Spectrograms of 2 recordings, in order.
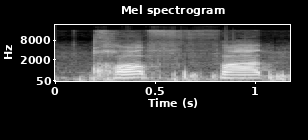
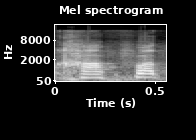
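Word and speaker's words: خفت: টান দিবেন আরেকবার পড়ুন আম্মা খফাত কেউ খাফফাত পড়বেন না ঠিক আছে পড়ুন খফাত খফাত মাওয়াজিনুহ মাওয়াজিনু হ্যাঁ পড়ুন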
